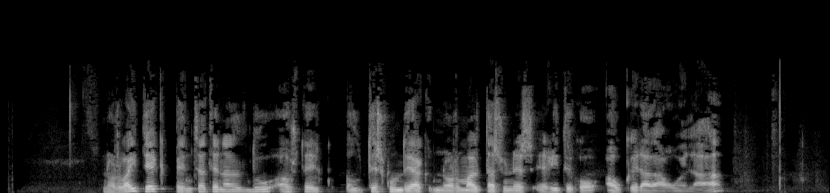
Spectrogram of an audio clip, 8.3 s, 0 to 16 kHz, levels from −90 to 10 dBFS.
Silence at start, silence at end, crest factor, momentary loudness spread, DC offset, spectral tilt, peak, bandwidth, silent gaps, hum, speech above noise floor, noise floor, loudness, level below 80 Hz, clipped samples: 1.05 s; 1.1 s; 20 dB; 10 LU; under 0.1%; -5.5 dB/octave; -2 dBFS; 9.8 kHz; none; none; 46 dB; -66 dBFS; -21 LUFS; -70 dBFS; under 0.1%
